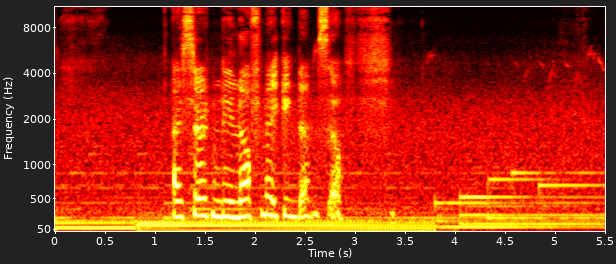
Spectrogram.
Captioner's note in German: lacht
